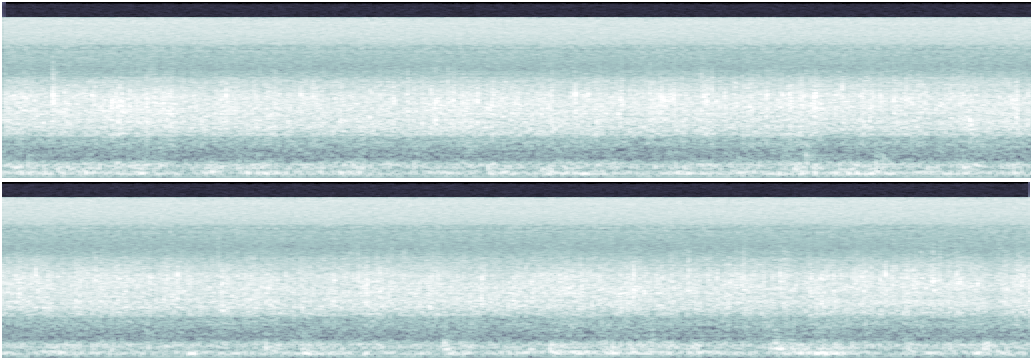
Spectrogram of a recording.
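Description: A heavy harvesting machine's engine rumbles steadily.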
